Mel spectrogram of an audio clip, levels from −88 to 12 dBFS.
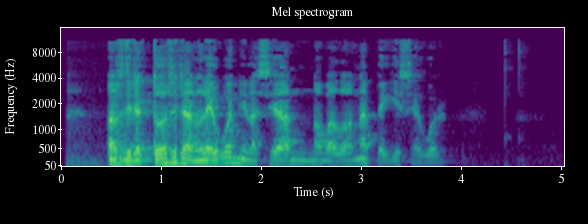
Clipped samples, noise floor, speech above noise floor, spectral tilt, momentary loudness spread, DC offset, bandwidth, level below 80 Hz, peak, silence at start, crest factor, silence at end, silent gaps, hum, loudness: under 0.1%; -71 dBFS; 53 dB; -5 dB/octave; 16 LU; under 0.1%; 11.5 kHz; -46 dBFS; 0 dBFS; 0.05 s; 20 dB; 1.3 s; none; none; -17 LUFS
